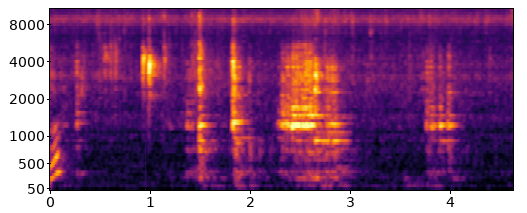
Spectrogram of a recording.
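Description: Lentil-and-potato fritters sizzling in hot mustard oil in a metal kadai as they are turned over. A metal spatula scrapes and clinks against the pan a few times, loudest about halfway through.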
